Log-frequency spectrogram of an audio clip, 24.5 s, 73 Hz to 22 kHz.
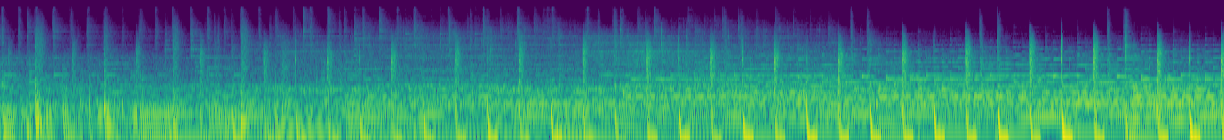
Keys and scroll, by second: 0.2 space, 3.5 space, 4.7 e, 5.3 x, 5.5 space, 7.2 space, 8.4 ctrl+z, 9.3 space, 9.8 ctrl+z, 9.9 ctrl+space, 14.0 b, 15.5-16.6 typing, 20.0 space, 20.2 r, 21.0 ctrl+z, 22.0 space, 23.1 space, 23.9 Escape.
